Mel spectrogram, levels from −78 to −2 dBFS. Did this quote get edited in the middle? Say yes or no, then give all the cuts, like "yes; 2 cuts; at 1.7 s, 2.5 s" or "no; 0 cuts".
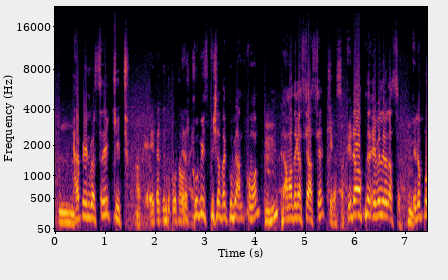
yes; 1 cut; at 5.4 s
